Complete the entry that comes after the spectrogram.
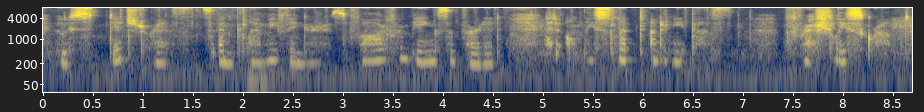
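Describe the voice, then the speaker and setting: Soft-spoken and whispering, a woman talks at a fairly slow pace over noticeable background noise. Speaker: ASMR creator. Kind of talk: poetry reading. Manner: soft-spoken, whispering.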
